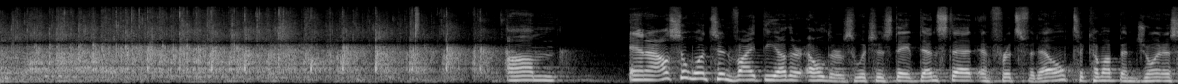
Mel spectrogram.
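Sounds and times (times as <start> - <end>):
church congregation cheering and applauding: 0.0 - 5.2
speech: 5.1 - 5.7, 6.3 - 11.7.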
